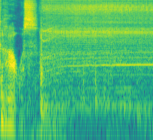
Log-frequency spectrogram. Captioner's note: drilling noises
